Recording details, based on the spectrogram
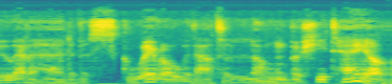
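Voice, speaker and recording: A man puts on a character voice, pitched very deep and low, and talks at a fairly slow pace. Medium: read story.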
